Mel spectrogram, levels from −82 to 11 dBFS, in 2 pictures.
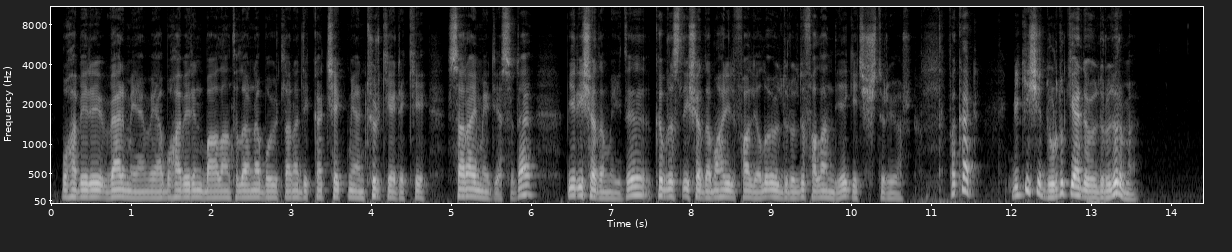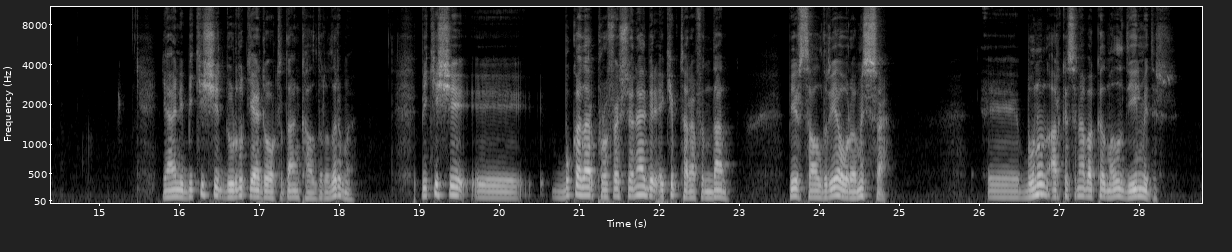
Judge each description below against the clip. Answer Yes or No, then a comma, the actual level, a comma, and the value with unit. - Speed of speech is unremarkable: Yes, average, 125 wpm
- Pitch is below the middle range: Yes, low, 115 Hz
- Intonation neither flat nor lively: Yes, average, 3.4 semitones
